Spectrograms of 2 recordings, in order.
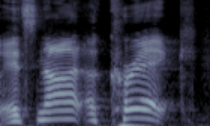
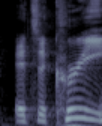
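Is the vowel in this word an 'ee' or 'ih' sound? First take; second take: ih; ee. First: The word is said with a short 'ih' vowel. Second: The word is said with a long 'ee' vowel. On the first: The speaker calls it wrong. "No, it's not a creek" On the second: The speaker calls it right.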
